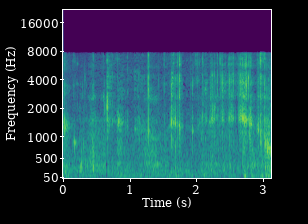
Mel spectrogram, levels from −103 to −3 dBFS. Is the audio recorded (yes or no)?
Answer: yes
